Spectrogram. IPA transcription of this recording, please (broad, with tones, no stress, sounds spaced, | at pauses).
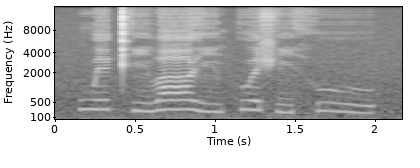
w e˦ kʰ ĩ˨ β aː˦ ɣ ĩ˨ kʷ ɛ˦ ʃ ĩ˨ h uː˦˨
